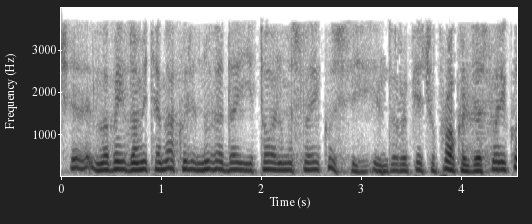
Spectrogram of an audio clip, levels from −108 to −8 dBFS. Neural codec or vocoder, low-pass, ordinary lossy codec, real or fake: vocoder, 44.1 kHz, 128 mel bands every 256 samples, BigVGAN v2; 3.6 kHz; AAC, 16 kbps; fake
